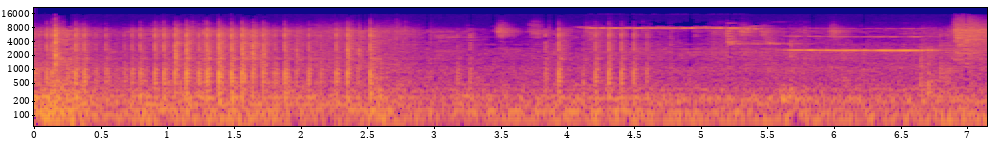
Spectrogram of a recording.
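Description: Inside a Volvo Super Olympian double-decker bus, the diesel engine hums steadily. For the first two and a half seconds a fast rattle of clicks runs over it, and later come a few brief thin high-pitched squeals.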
